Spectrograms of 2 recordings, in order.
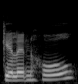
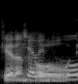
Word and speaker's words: Gyllenhaal: don't know how you say it but it's gyllenhaal gyllenhaal is the correct answer david badil i wonder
